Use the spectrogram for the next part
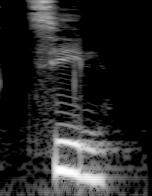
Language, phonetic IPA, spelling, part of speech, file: Ukrainian, [t͡sʲilʲ], ціль, noun, Uk-ціль.ogg
- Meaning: 1. target, aim 2. target, aim: A butt or mark to shoot at 3. objective, goal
